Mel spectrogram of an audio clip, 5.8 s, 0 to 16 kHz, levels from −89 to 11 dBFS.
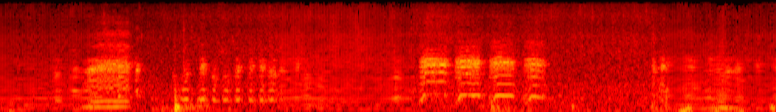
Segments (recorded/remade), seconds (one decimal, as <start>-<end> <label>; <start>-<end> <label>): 0.0-0.7 remade; 0.7-2.1 recorded; 2.1-3.1 remade; 3.1-5.0 recorded; 5.0-5.8 remade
